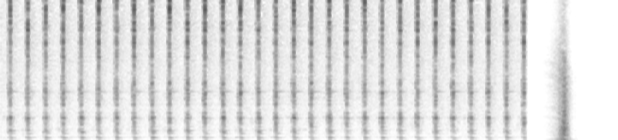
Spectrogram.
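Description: Quiz countdown-timer sound effect: rapid, even clock-like ticking, about four to five ticks a second, that stops about six and a half seconds in. A single short, louder low thump follows, marking the answer reveal.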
